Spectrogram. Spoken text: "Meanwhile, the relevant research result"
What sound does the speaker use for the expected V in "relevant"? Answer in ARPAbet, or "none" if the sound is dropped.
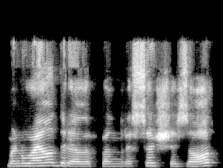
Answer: F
